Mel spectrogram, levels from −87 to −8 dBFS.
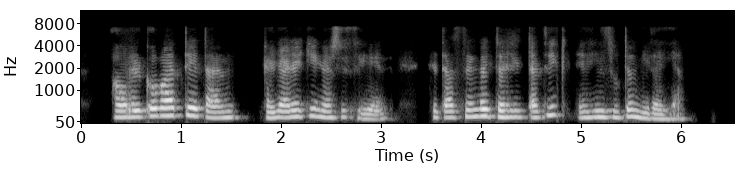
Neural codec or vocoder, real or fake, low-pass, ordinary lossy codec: codec, 16 kHz, 1 kbps, FreqCodec, smaller model; fake; 7.2 kHz; MP3, 48 kbps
